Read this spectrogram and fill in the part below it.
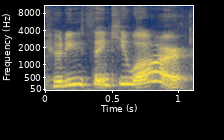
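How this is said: It sounds meek and fearful.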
